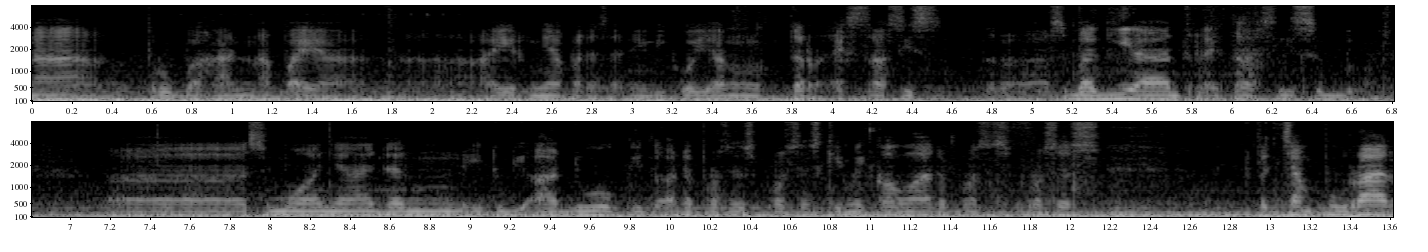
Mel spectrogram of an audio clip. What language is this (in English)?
Indonesian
